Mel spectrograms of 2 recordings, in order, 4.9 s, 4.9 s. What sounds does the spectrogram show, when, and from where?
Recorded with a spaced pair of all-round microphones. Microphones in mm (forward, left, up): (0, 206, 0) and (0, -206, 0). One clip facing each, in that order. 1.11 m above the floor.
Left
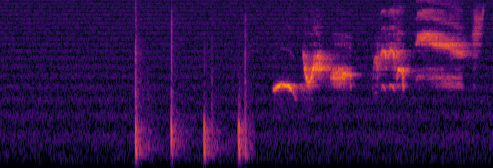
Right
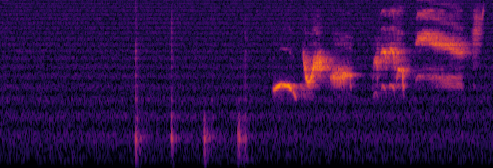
1.4 s running footsteps: 80° left; by 2.6 s 85° left
2.7 s a bird: 15° left (ahead or behind)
